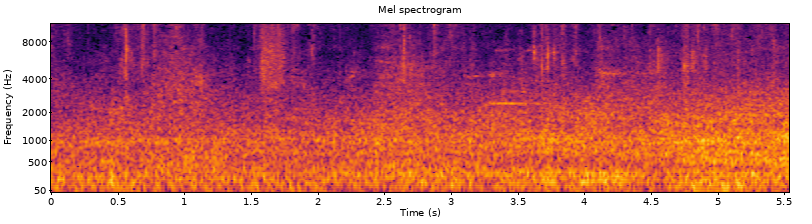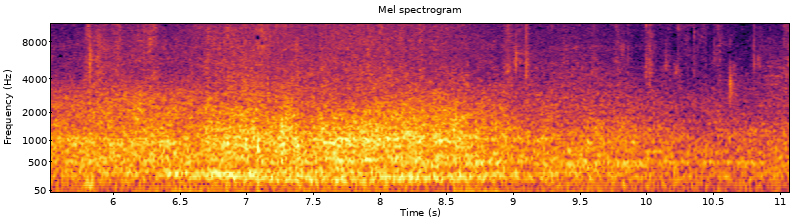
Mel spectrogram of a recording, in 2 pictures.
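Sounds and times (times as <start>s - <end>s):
vehicle passing: 2.6s - 11.0s.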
